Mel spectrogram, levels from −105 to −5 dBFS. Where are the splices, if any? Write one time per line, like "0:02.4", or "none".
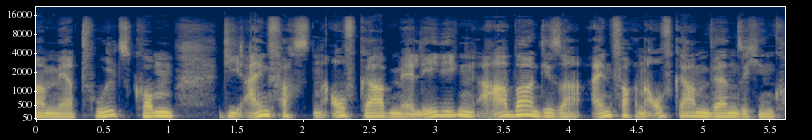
0:01.4

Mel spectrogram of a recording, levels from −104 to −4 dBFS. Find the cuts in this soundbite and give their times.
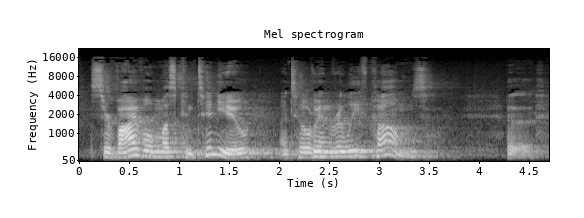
0:02.3

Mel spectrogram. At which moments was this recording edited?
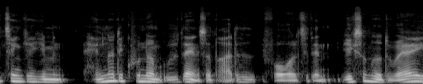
0:02.2

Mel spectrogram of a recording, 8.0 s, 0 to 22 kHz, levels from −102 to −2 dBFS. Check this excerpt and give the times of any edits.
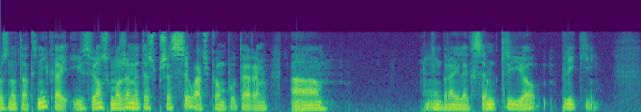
0:01.4
0:02.6
0:03.5

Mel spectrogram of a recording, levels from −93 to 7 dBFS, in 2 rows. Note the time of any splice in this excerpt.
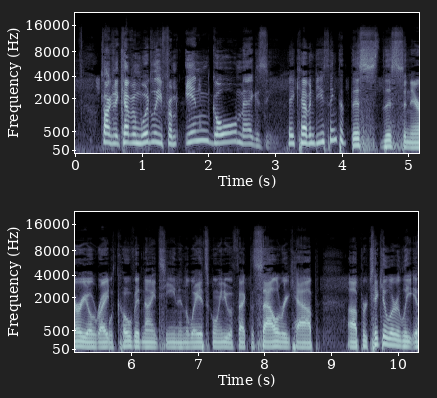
0:03.1
0:05.7

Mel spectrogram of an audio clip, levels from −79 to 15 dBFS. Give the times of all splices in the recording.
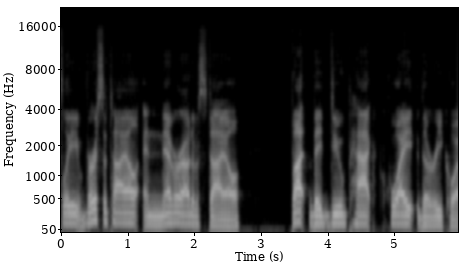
none

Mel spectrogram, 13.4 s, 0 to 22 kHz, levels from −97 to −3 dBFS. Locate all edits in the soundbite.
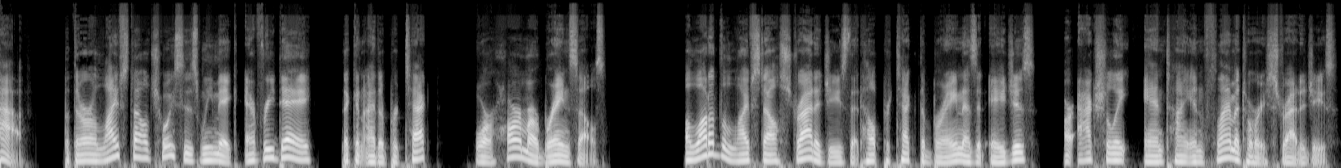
none

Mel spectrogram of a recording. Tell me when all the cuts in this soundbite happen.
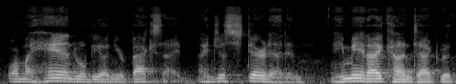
0:01.9

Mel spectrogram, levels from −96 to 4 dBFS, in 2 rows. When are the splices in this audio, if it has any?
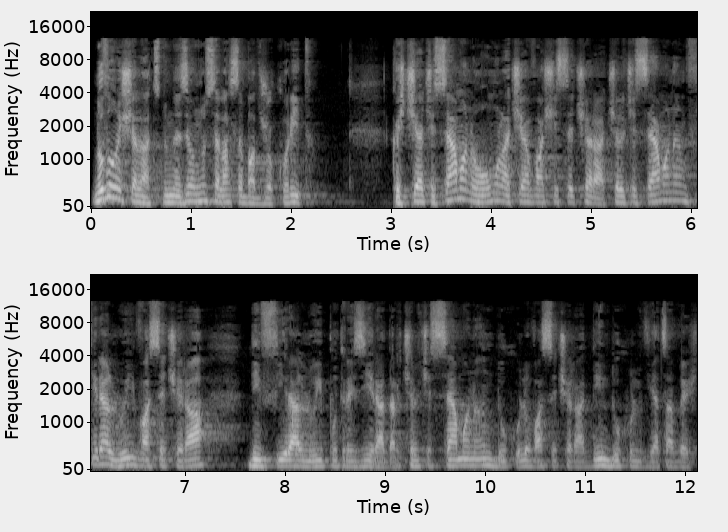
none

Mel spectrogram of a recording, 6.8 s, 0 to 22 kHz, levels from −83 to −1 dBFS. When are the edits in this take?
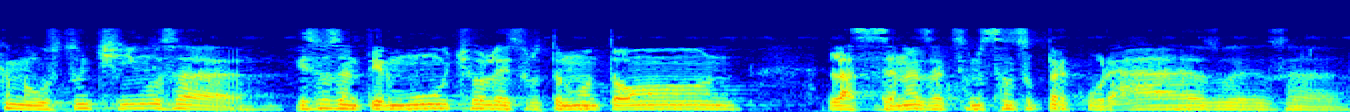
0:01.5

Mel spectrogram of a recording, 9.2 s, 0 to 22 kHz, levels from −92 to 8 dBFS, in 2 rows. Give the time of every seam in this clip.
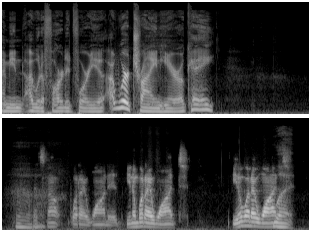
none

